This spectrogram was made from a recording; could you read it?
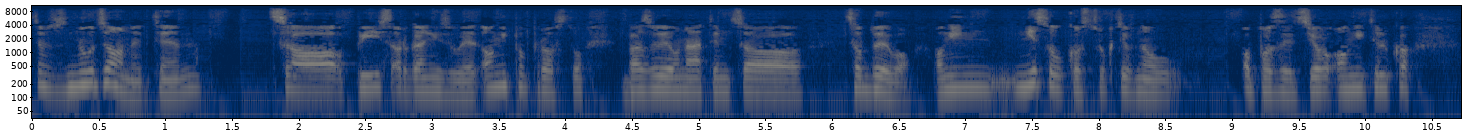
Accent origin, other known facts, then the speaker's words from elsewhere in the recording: Warsaw, Masovian Voivodeship, Poland; No, ja jestem z Wawy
